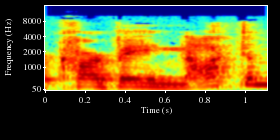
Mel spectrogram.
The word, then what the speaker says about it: Carpe Noctem: Also, so we got a CD by good friend Brian Baltimore, Carpe Noctem, is that how you say it?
